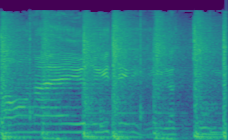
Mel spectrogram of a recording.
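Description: Live folk-rock band music with a drum kit keeping a steady beat and a woman singing lead.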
